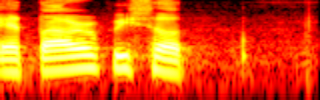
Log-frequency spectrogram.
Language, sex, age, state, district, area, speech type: Assamese, male, 18-30, Assam, Morigaon, rural, read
